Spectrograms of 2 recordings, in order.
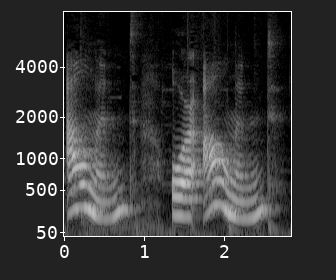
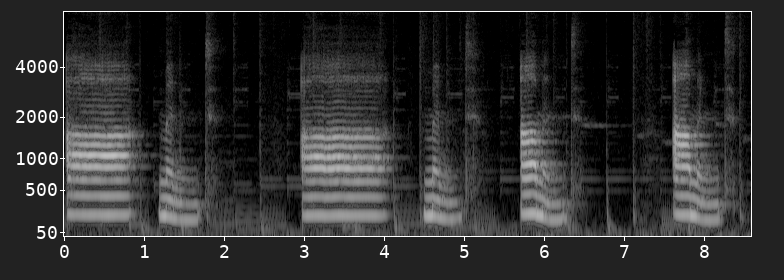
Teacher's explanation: in this word the L is silent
